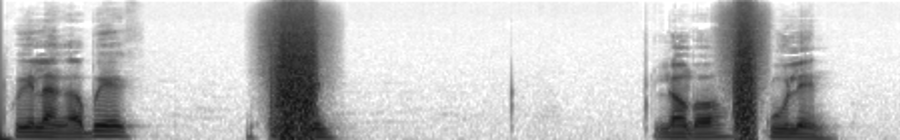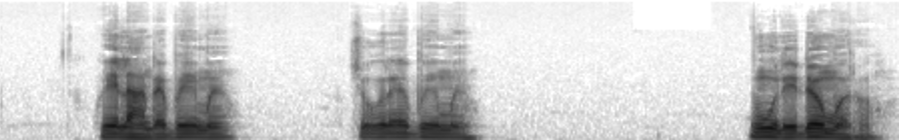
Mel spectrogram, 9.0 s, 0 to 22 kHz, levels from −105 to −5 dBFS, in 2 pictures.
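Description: A speech recording with two kinds of fault. Wireless microphone noise hits appear from 1.25 to 1.69 s and from 3.55 to 3.85 s: the analogue FM radio signal fades as reflections cancel, so receiver noise swells into a swish of static over the voice. Damaged data in a compressed stream shows up at 3.39 to 3.43 s and at 7.66 s. Corrupted bytes make the decoder misread frames and lose sync, producing a short chirp or blip. It is abrupt and digital-sounding, unlike the gradual noisy swell of the radio fades.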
